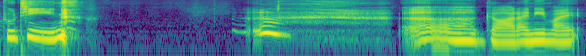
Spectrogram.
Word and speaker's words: poutine: it right it is poutine it's just that when the the the apparently the way you're supposed to say it is is Putin a poten is a putan Putin oh God it's one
